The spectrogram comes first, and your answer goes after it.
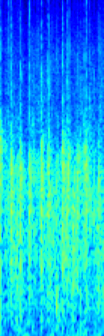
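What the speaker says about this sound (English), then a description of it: "So if we can give them all a round of applause," Audience applause at a Latino in Science Education conference, a brief burst of dense, even clapping heard up close with no talking over it.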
